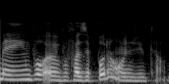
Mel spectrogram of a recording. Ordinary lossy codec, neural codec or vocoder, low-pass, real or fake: none; none; 7.2 kHz; real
